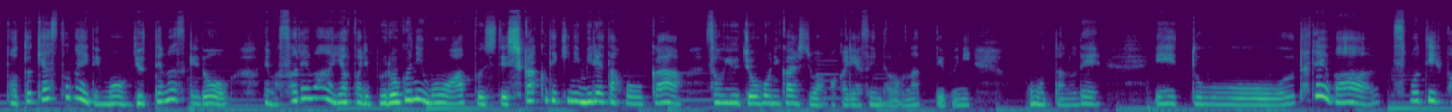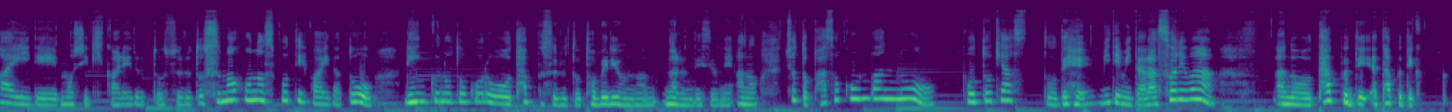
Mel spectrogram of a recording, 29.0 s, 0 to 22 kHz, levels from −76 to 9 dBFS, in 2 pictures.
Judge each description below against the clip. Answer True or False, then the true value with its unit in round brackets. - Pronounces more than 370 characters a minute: True (380 characters per minute)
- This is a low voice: False (225 Hz)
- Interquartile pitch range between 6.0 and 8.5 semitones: True (6.3 semitones)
